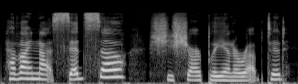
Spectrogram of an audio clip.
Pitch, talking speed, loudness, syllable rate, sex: 240 Hz, 160 wpm, -17 LUFS, 4.8 syllables/s, female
